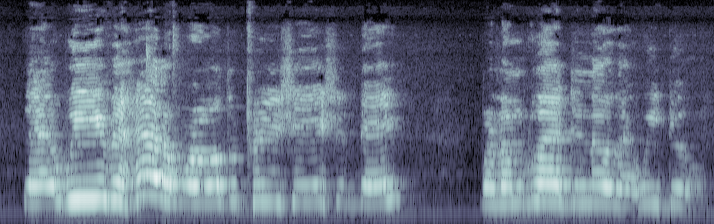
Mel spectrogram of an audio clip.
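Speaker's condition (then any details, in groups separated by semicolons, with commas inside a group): Cerebral palsy; brain injury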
